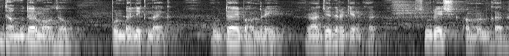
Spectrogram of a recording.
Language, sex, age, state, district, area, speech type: Goan Konkani, male, 45-60, Goa, Murmgao, rural, spontaneous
